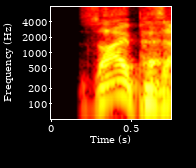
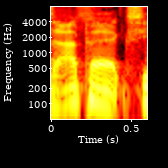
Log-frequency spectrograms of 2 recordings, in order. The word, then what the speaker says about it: Xypex: This is spelled XYPEX. – Mm-hmm. – I believe it is Zypex. – Zypex.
